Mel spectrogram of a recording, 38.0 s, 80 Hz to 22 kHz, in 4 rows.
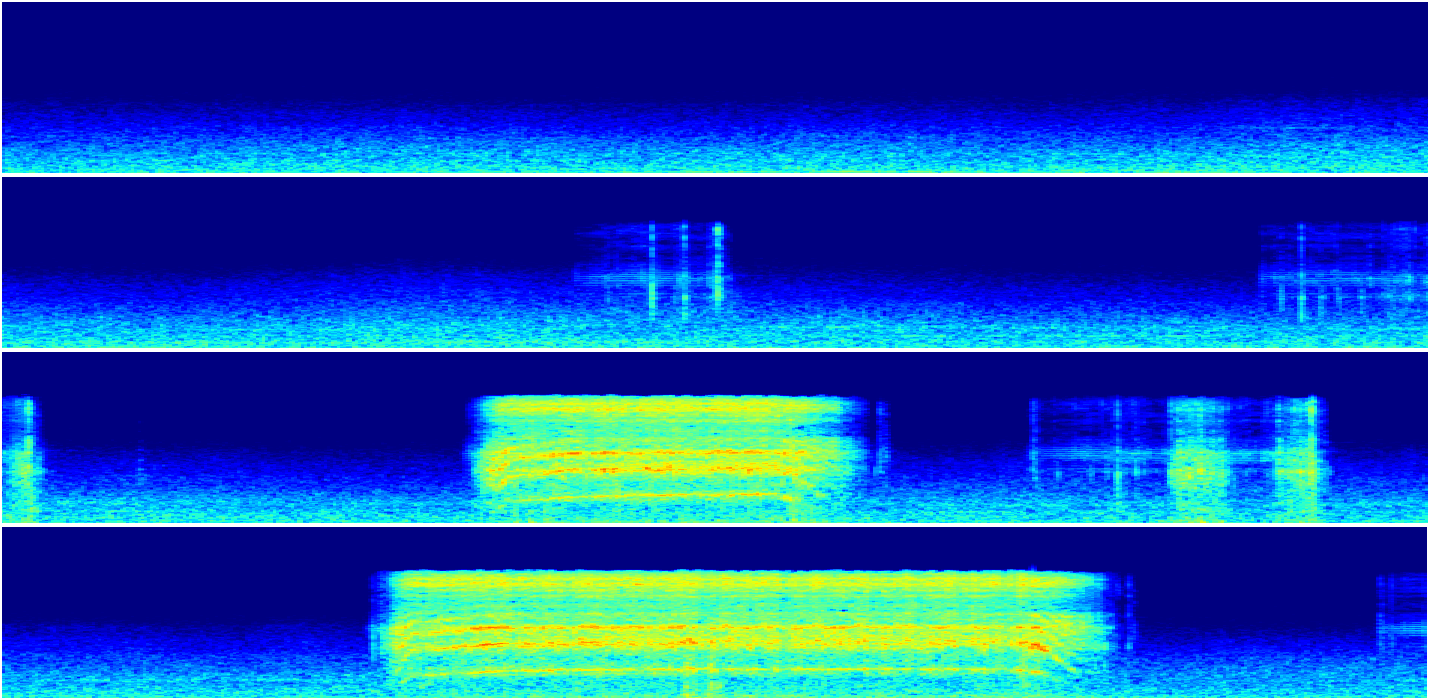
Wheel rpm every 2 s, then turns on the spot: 0, 0, 0, 0, 0, 0, 0, 0, 0, 0, 0, 160, 50, 20, 0, 50, 200, 150, 0.
26-28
